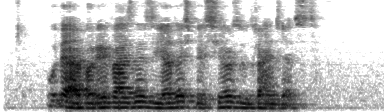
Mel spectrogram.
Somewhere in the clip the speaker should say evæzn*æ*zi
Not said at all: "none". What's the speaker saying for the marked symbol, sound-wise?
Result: e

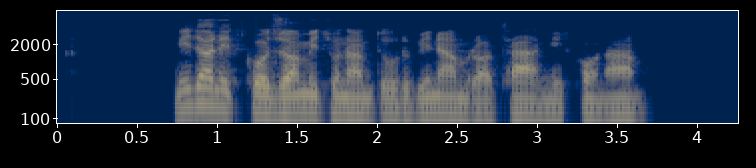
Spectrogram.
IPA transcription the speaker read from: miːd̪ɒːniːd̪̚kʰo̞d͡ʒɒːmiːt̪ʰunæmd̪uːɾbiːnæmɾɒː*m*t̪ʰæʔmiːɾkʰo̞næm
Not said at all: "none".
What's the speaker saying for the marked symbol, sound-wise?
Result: none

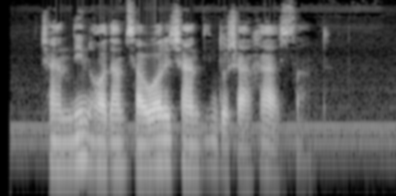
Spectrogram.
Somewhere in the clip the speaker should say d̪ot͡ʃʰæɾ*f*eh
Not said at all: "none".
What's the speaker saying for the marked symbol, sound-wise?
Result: x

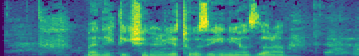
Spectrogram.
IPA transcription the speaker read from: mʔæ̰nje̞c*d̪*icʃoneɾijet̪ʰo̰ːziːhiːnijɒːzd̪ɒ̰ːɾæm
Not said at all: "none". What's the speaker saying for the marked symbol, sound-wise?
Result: d̪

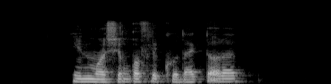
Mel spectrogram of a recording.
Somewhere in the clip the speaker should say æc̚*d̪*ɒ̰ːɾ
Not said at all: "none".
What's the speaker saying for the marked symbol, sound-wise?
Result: d̪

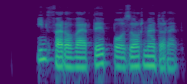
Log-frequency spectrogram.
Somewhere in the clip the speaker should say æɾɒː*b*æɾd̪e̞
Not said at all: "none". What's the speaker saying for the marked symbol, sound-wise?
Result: v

